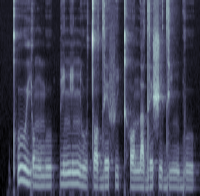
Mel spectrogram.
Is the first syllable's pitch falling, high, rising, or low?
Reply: falling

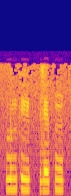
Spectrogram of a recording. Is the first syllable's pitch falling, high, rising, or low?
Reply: high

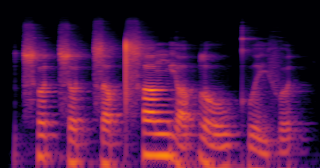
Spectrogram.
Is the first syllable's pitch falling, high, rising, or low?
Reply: high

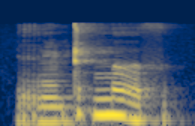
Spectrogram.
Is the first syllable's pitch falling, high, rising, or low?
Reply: low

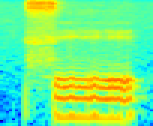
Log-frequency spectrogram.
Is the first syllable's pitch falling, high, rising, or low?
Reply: low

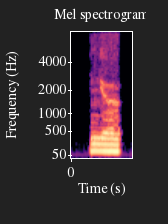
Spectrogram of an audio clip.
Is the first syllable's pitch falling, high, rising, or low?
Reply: high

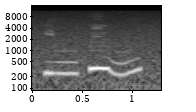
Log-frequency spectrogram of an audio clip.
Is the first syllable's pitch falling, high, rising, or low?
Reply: low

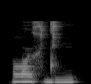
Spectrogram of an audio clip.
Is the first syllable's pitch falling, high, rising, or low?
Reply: high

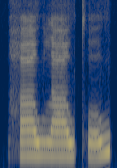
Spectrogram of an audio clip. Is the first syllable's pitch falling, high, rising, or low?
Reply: low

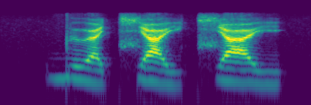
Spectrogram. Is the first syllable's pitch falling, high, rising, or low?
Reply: low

